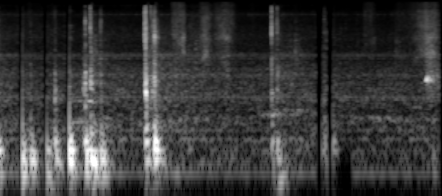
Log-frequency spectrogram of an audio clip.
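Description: Typing a command on a computer keyboard while setting up a .NET Core application, quick irregular clusters of crisp key clicks with short pauses between, close and fairly quiet.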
